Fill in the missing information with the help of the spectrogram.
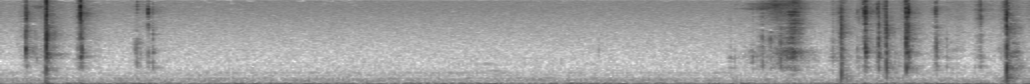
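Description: Fingertips of one hand press the keys of a small backlit plastic Razer Tartarus Chroma gaming keypad. Sharp, bright plastic clicks come in a quick burst at the start, pause over a steady low rumble, then return as a denser run of taps near the end.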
